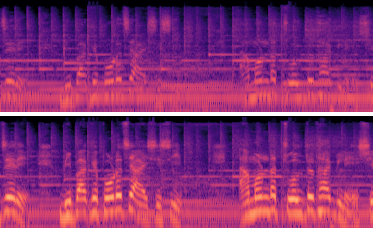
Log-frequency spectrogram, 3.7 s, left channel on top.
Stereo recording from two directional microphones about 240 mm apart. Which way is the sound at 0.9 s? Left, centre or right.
Right.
